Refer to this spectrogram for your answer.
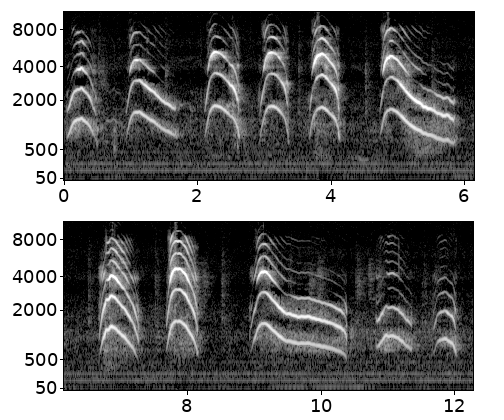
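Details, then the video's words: Young kitten crying for its mother: a quick series of high arched mews, several short ones in a row then longer drawn-out falling cries, irregularly spaced, with a quiet background. "Suara anak kucing memanggil ibu nya"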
